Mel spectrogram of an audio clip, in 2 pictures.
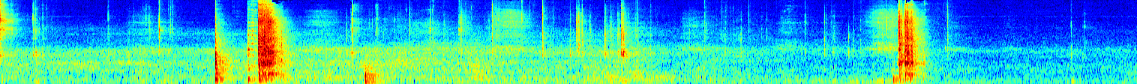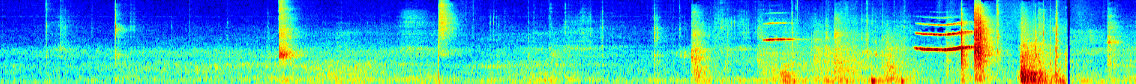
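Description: A pick tool scraping and prying at the plastic housing of a portable Bluetooth speaker and the parts being handled: scattered clicks, scrapes and knocks, with louder knocks about three seconds in, about twelve seconds in and near the end. Near the end there is a short squeak that bends in pitch, as of plastic parts rubbing.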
